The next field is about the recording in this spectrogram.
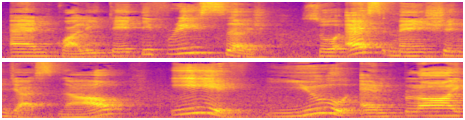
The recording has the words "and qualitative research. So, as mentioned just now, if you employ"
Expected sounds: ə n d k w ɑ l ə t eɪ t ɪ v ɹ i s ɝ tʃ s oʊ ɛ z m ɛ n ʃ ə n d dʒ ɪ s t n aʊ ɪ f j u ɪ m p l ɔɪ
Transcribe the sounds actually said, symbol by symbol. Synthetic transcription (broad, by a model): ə n k w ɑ l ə t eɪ t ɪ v ɹ i s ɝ tʃ s oʊ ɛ s m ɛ n ʃ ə n dʒ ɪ s n aʊ ɪ f j u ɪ m p l ɔɪ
